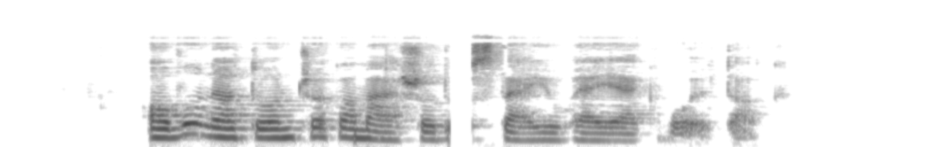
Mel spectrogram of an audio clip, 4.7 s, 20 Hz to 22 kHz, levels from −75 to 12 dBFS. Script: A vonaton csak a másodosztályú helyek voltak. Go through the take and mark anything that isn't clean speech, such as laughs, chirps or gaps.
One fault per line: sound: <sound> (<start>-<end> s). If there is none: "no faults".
sound: dropout (2.3-2.4 s)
